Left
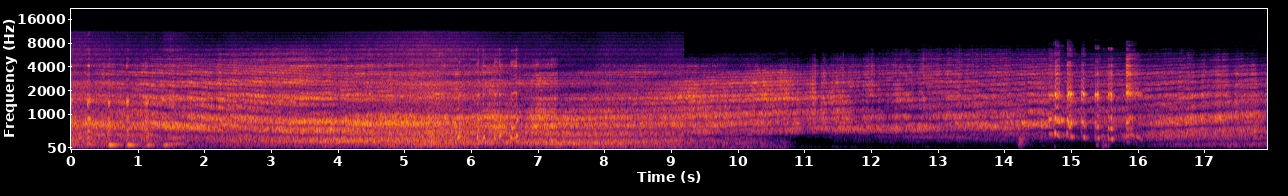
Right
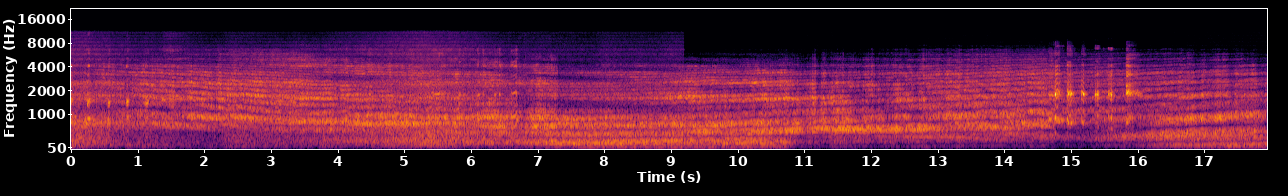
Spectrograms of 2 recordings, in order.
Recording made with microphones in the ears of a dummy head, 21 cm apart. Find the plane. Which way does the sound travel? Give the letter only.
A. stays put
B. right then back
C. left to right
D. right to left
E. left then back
C.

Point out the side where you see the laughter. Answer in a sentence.
In this clip you hear the laughter on the left.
